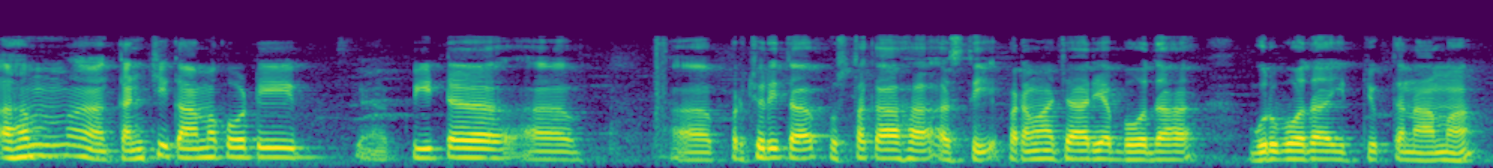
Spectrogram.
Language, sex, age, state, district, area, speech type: Sanskrit, male, 45-60, Telangana, Ranga Reddy, urban, spontaneous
